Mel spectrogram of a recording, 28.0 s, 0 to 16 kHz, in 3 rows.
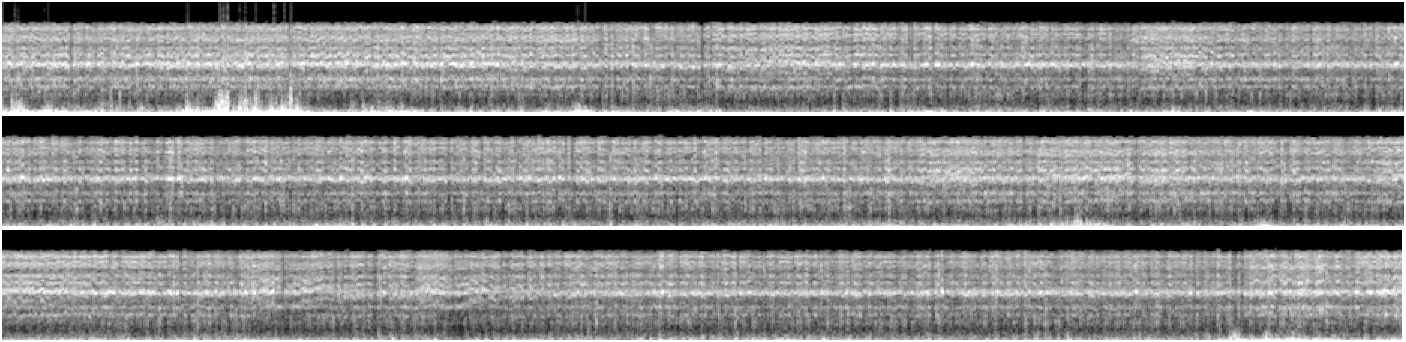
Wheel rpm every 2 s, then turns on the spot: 190, 200, 220, 230, 230, 230, 230, 230, 210, 220, 210, 220, 230, 230.
none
